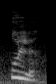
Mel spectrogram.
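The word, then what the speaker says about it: قُل: और अगर हम इसका सही कौफ का सही प्रोनाउंसिएशन ना करें। कौफ जो है वो हलक के दरमियान ही हिस्से से अदा होता है। अगर हमने नहीं निकाला और हमने कहा कुल तो कुल कहते हैं खाने को यानी खाओ।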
